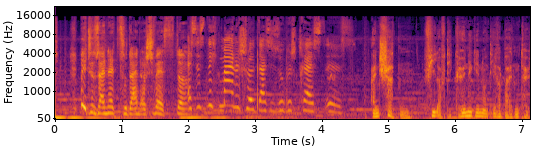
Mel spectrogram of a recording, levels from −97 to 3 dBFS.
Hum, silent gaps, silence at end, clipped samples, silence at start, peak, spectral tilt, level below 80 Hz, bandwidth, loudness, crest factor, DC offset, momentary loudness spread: none; none; 0 s; under 0.1%; 0 s; 0 dBFS; -3 dB/octave; -32 dBFS; 15.5 kHz; -18 LUFS; 20 dB; 0.4%; 11 LU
